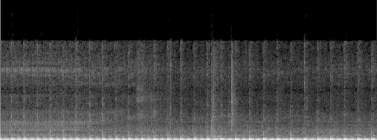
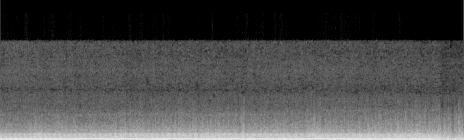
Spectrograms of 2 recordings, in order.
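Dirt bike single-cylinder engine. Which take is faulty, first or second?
second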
